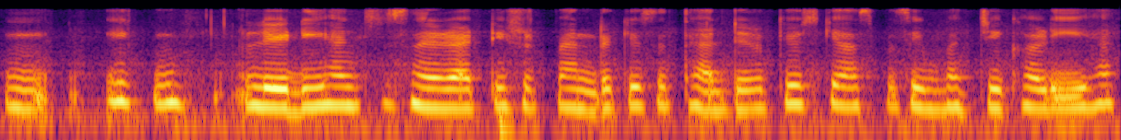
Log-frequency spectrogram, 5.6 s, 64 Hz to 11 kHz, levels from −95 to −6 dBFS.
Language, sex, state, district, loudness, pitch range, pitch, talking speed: Hindi, female, Haryana, Jhajjar, -18 LUFS, 210-240 Hz, 220 Hz, 180 wpm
